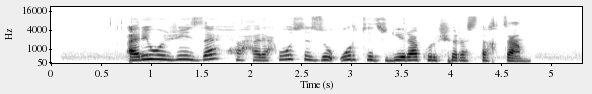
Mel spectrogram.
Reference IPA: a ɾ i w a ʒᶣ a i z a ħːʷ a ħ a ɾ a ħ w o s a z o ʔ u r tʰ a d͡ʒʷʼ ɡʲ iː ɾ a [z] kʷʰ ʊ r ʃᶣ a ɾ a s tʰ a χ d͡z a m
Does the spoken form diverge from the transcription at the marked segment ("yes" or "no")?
yes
